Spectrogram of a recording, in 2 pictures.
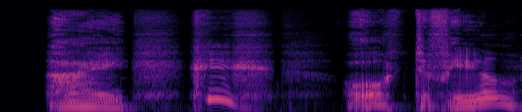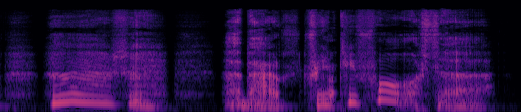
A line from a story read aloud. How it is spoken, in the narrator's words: Ponder groaned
